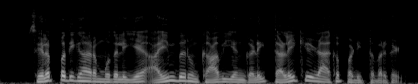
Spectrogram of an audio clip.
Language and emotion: Tamil, neutral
